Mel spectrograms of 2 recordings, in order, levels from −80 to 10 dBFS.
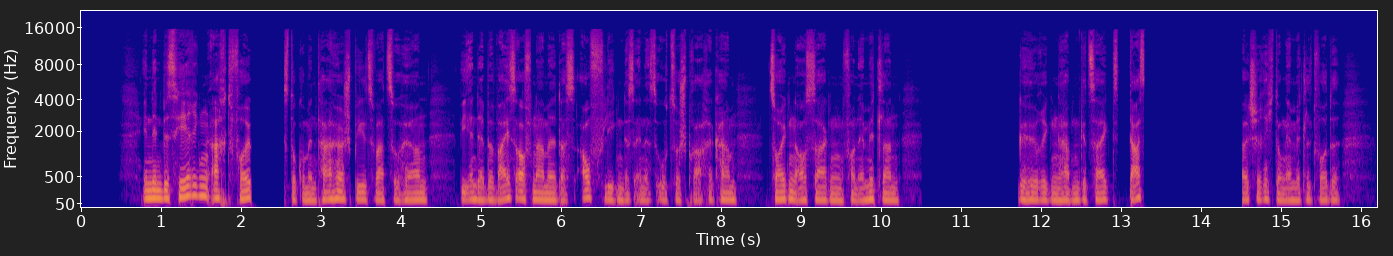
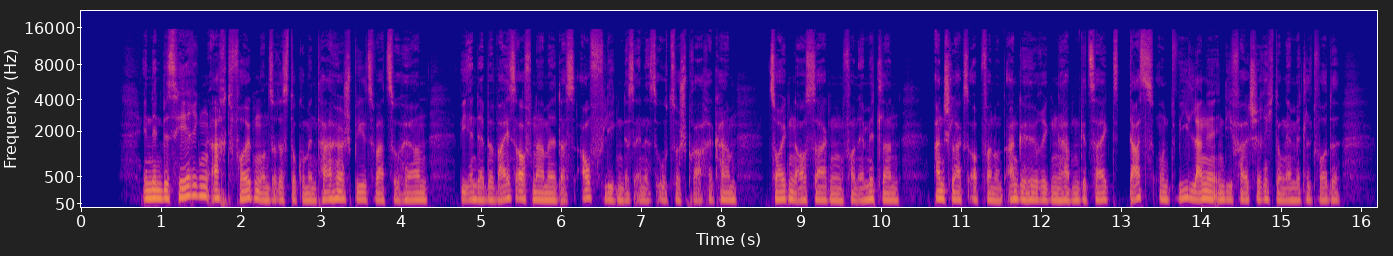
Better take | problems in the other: second | audio cutting out; at 2 s, at 11 s for 1 s and at 13 s for 1 s

